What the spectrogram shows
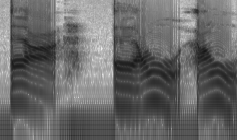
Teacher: huruf Ain ini keluar dari tenggorokan bagian tengah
